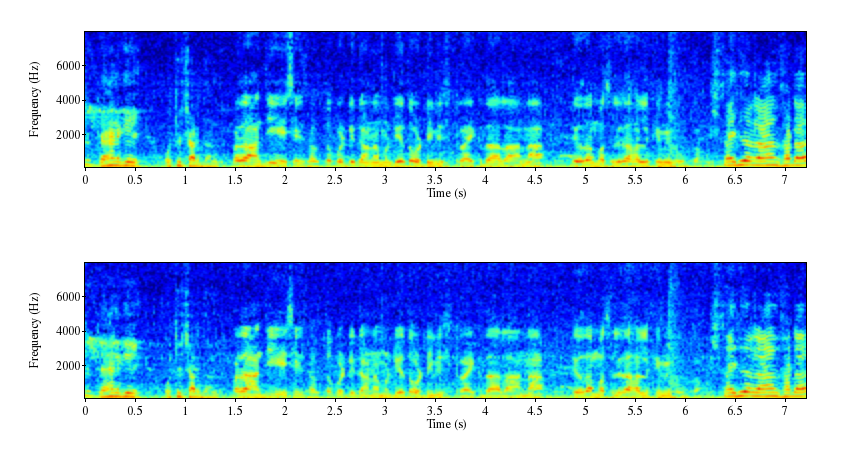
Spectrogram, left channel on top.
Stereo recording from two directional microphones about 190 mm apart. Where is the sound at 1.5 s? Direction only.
70° left (ahead or behind).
